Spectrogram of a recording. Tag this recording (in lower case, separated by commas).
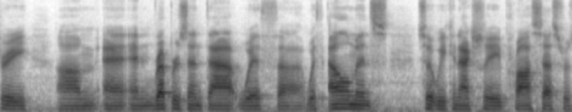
speech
